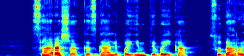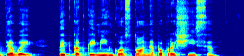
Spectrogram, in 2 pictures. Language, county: Lithuanian, Vilnius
